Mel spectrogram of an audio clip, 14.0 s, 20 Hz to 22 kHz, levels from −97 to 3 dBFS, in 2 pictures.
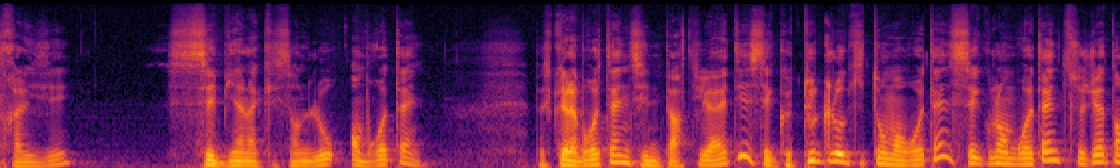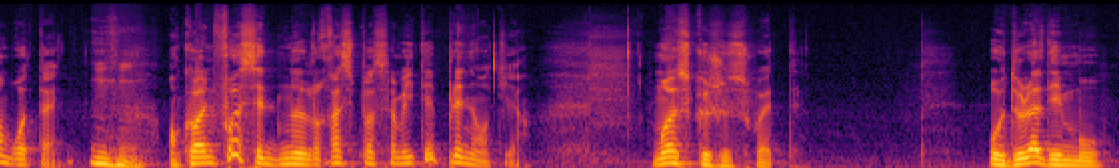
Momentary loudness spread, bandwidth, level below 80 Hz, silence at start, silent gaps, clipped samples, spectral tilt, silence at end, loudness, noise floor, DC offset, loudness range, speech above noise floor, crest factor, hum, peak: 12 LU; 17 kHz; -40 dBFS; 0 s; none; under 0.1%; -6 dB/octave; 0.1 s; -18 LUFS; -57 dBFS; under 0.1%; 4 LU; 39 dB; 18 dB; none; 0 dBFS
